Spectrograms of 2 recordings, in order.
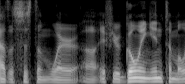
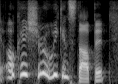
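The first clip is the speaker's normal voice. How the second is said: much higher, bright helpful caller; friendly agent voice; 5 dB louder than usual. Retold or imitated. Scam caller pretending to help, high and cheerful. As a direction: sound eager to help the victim.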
